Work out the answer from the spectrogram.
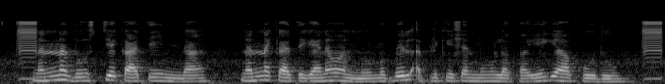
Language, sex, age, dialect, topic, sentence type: Kannada, female, 60-100, Coastal/Dakshin, banking, question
